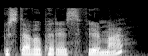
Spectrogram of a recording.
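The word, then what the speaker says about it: Gustavo Pérez Firmat: Is it Gustavo Perez Firma? – Exactly.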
